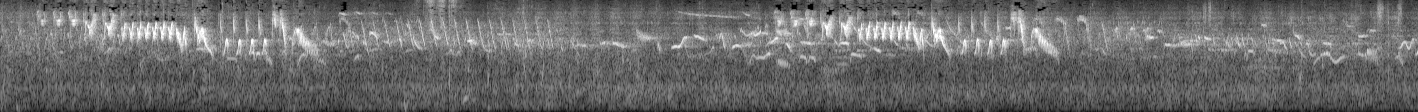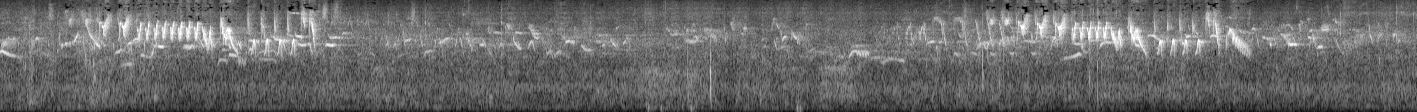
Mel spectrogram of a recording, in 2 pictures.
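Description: A songbird singing four times, each song a quick run of high, repeated notes lasting two to three seconds, over a steady rush of flowing river water.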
